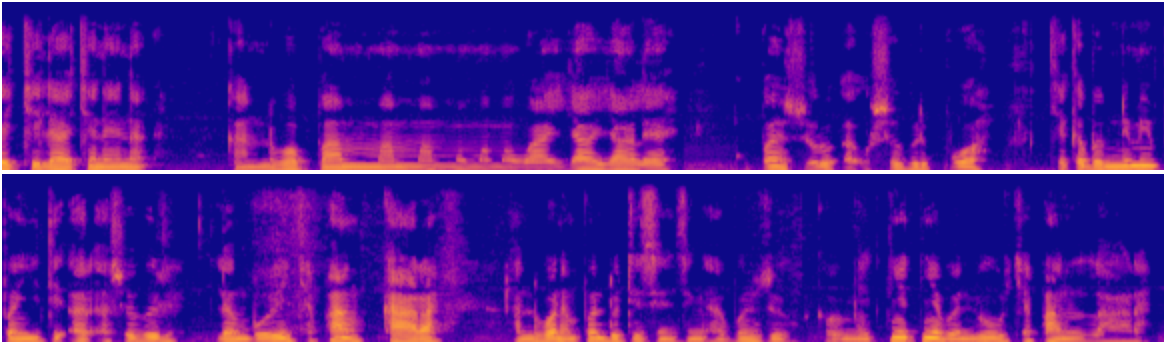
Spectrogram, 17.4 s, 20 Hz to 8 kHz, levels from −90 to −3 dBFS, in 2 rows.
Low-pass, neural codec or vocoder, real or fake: 7.2 kHz; none; real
